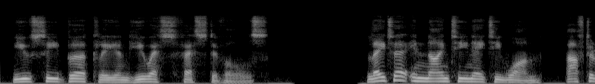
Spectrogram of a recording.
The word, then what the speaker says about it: US: seoul which sponsored two u.s festivals with u.s pronounced like the pronoun not as initials initially intended to celebrate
